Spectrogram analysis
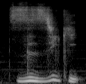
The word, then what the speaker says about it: tzatziki: Tzatziki. The T is silent. What T? There's fucking 2 of them. Tzatziki.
